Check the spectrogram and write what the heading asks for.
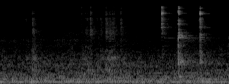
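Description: A few small metal clicks and clinks from a grow light's bead chain and hanger being adjusted on a metal shelf frame, two of them close together in the second half, over a steady low hum.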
